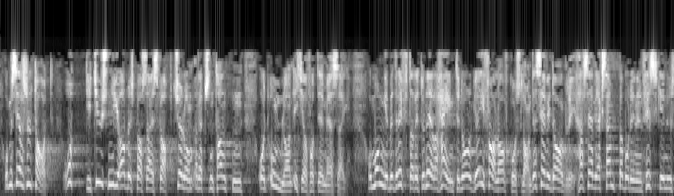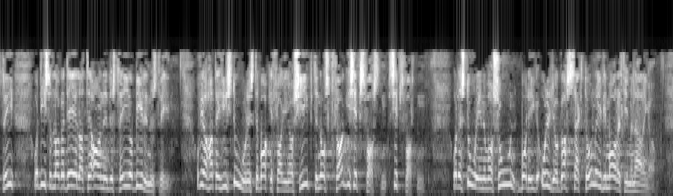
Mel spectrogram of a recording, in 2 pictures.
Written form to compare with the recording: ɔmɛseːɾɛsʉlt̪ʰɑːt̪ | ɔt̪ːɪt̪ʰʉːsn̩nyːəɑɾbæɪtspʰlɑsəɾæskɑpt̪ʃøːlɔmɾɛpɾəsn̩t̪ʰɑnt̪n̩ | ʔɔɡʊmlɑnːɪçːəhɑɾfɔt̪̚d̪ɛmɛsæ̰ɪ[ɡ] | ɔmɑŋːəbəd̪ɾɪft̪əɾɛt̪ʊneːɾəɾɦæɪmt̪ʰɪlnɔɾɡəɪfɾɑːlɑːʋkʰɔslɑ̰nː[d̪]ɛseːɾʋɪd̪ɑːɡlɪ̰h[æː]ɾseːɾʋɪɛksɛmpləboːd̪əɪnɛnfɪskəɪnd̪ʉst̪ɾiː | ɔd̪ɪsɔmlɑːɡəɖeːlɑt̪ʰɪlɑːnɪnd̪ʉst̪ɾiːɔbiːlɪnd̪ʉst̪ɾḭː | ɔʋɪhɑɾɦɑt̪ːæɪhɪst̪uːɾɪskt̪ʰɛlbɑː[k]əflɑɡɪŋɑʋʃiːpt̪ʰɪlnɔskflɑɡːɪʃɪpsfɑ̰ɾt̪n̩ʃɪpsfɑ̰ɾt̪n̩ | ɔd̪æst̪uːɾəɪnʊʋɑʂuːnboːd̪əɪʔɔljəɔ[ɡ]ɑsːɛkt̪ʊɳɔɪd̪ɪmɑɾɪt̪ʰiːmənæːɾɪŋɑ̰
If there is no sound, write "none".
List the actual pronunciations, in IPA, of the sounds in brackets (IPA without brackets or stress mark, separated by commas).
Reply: ɡ, d̪, æː, k, ɡ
